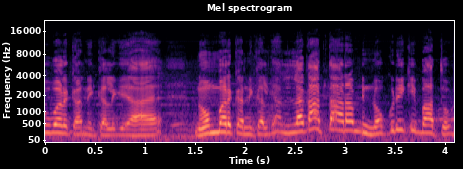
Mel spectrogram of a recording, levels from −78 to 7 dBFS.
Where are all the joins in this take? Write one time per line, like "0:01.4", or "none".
0:03.2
